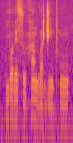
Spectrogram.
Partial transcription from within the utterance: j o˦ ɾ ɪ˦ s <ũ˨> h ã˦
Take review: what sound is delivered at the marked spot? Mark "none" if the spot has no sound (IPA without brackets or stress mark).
u˨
